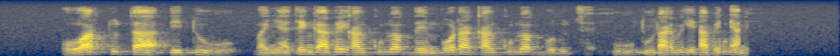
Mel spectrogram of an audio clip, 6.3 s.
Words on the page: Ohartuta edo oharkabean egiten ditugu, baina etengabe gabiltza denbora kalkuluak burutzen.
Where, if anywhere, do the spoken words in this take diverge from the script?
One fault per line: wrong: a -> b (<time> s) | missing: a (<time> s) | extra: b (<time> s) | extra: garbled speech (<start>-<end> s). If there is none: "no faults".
missing: edo oharkabean egiten (1.1 s)
wrong: gabiltza -> kalkuluak (2.7 s)
extra: garbled speech (4.6-5.6 s)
